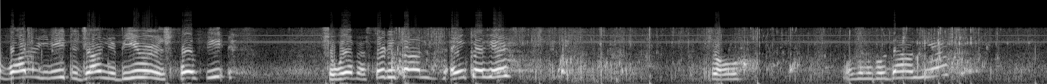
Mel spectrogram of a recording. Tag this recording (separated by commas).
Speech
